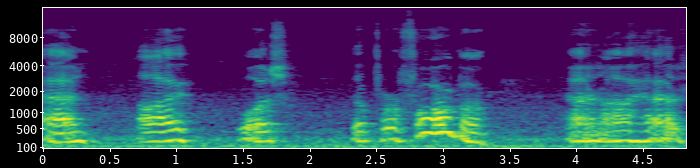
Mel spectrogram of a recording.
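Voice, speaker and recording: A woman with a fairly high pitch speaks very slowly with lively intonation, noticeable background noise behind her. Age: 80s+. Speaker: modern dancer. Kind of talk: interview answer.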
